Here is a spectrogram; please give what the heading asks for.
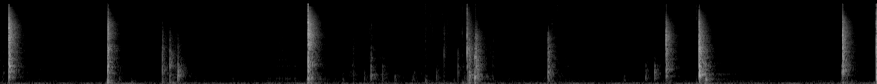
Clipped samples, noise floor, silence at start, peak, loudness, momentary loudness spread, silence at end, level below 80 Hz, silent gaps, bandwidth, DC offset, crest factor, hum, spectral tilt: under 0.1%; -62 dBFS; 0.1 s; 0 dBFS; -28 LUFS; 23 LU; 0.25 s; -58 dBFS; none; 18 kHz; under 0.1%; 34 dB; none; 0 dB/octave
